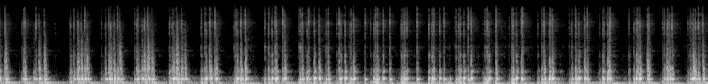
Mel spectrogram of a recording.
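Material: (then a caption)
Metal. Fingernails on both sides tap and scratch the hollow metal cylindrical body of a Blue Yeti microphone in fast triggers. A rapid, uneven run of short, dry taps and scrapes carries a steady tone near 280 Hz over a low rumble, with each hit dying away almost instantly.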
